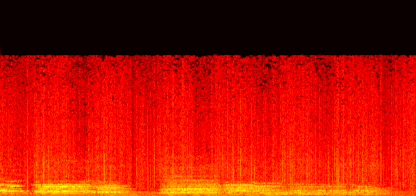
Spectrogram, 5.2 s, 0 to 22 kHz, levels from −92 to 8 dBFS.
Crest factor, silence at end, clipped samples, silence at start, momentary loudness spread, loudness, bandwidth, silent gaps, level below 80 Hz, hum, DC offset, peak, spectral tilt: 18 dB; 0 s; under 0.1%; 0 s; 10 LU; -22 LUFS; 16.5 kHz; none; -42 dBFS; none; under 0.1%; -4 dBFS; -3.5 dB/octave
